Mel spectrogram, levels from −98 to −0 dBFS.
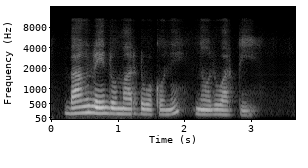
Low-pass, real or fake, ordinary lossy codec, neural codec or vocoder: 10.8 kHz; fake; none; codec, 24 kHz, 0.5 kbps, DualCodec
